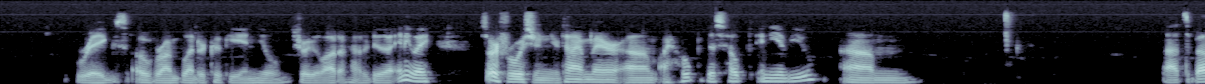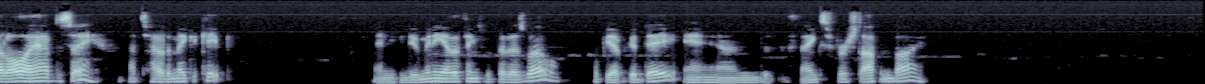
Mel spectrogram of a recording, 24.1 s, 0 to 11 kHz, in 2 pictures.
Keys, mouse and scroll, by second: 0.0 ctrl+z, 0.5-1.3 middle drag, 1.4 middle click, 4.3-4.8 middle drag, 5.1 middle click, 5.5-8.5 middle drag, 9.9-11.6 middle drag, 11.6-14.3 drag, 13.5 a, 14.4 click, 14.9 click.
